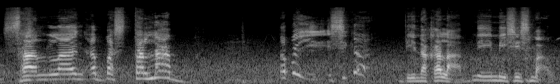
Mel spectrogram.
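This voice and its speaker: A man's voice: sits high, big pitch swings, unhurried, noisy background. A man playing a teasing, boastful coworker friend in an Ilocano comedy radio drama, full of exclamations. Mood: boastful banter.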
